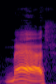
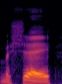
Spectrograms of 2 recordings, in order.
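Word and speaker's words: mâche: that on the radio saying it's called corn mash not mache that's the French pronunciation but I did an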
